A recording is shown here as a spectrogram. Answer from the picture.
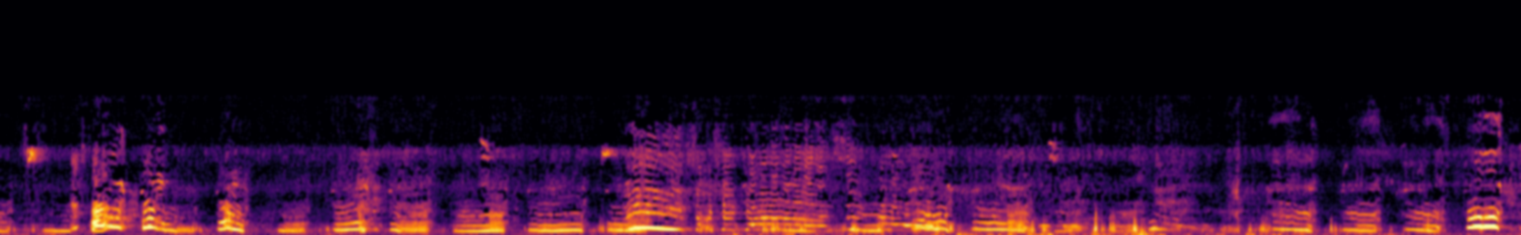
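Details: Soft Coated Wheaten Terrier in France producing a long string of high, expressive whimpers and yowls, bending up and down in pitch, some drawn out, others clipped and quick.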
